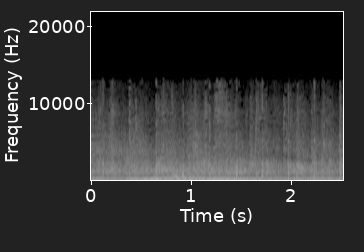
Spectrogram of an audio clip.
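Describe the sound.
An audience at a church worship service gives God a rising round of applause, a steady, dense wash of clapping that holds at an even level throughout, with a low murmur of voices running underneath.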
